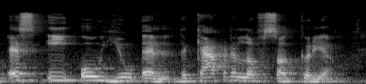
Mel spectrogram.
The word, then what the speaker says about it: Seoul: you see here that Seoul s-e-o-u-l the capital of South Korea Seoul the E is silent yeah so it's North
